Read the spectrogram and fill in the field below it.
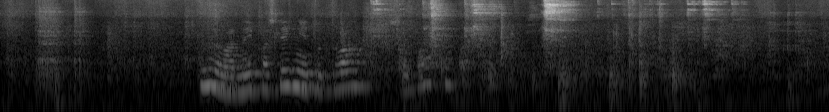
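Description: Paper pages rustle as a woman turns them.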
